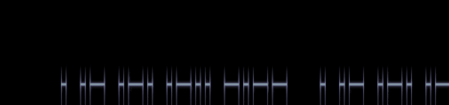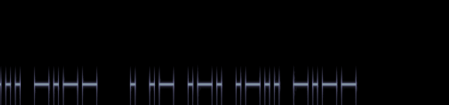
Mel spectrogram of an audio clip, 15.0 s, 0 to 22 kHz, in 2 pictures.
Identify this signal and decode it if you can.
Morse code, heard as a keyed tone, about 15 wpm, 700 Hz. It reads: EARLY EARLY EARLY
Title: Top 500 Words Repeated 15wpm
